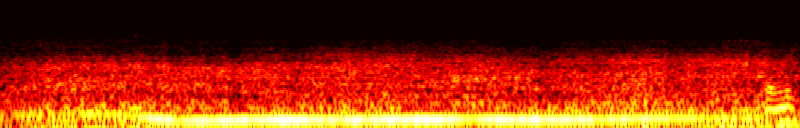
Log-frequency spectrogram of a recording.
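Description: Harley-Davidson Street Glide's V-twin idling steadily through Cobra aftermarket exhaust, the idle dropping slightly in pitch about a second in.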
